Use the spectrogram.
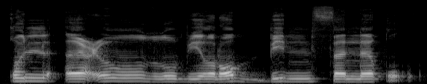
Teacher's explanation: So the قل obviously is the قاف from the back of your tongue going up to the palate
